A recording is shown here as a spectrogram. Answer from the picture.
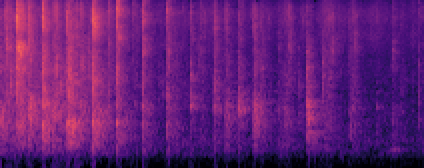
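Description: A small group clapping in a small room, loud at first, then thinning out and fading over about three seconds.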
